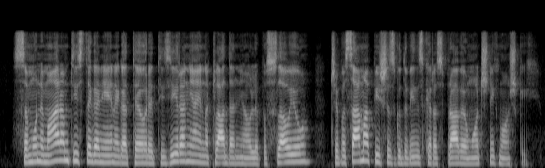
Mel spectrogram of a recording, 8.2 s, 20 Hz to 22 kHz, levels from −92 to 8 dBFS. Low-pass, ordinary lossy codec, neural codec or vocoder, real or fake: 9.9 kHz; none; vocoder, 22.05 kHz, 80 mel bands, WaveNeXt; fake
